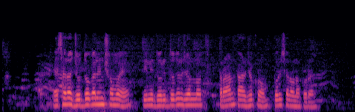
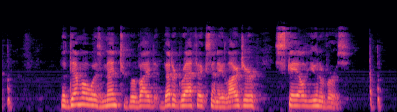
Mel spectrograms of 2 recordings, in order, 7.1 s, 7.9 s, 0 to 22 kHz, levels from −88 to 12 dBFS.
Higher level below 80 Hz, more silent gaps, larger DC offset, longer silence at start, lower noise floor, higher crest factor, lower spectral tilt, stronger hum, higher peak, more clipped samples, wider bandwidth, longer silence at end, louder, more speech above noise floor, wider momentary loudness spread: second, -66 dBFS vs -56 dBFS; neither; neither; first, 0.45 s vs 0.15 s; first, -66 dBFS vs -60 dBFS; about the same, 16 dB vs 16 dB; first, -7 dB/octave vs -5 dB/octave; neither; second, -12 dBFS vs 0 dBFS; neither; second, 7.8 kHz vs 9.6 kHz; first, 0.7 s vs 0.35 s; second, -28 LUFS vs -15 LUFS; second, 39 dB vs 45 dB; about the same, 13 LU vs 15 LU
